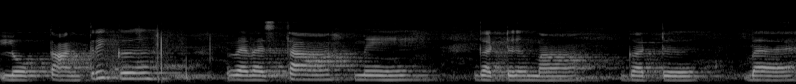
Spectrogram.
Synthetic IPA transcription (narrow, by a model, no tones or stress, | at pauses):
loːkt̪ãːnt̪ɾik | ʋjəʋəst̪ʰamẽ | ɡʱɐʈmãɡʱɐʈ | ɓə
